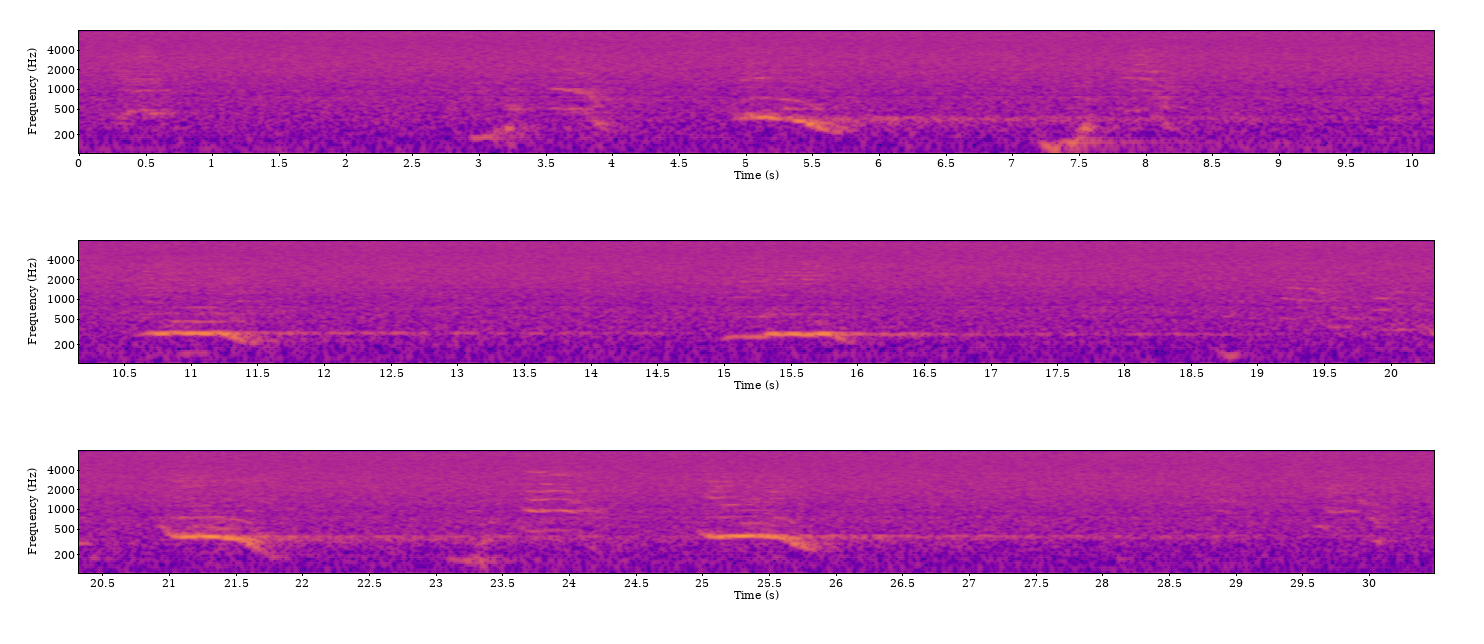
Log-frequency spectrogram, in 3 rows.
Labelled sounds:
3.5	3.9	humpback whale, 0.80 to 1.1 kHz
7.8	8.1	humpback whale, 1.3 to 1.6 kHz
15.4	15.7	humpback whale, 2.2 to 2.4 kHz
23.6	24.2	humpback whale, 0.86 to 3.6 kHz
29.7	29.9	humpback whale, 0.86 to 1.1 kHz

